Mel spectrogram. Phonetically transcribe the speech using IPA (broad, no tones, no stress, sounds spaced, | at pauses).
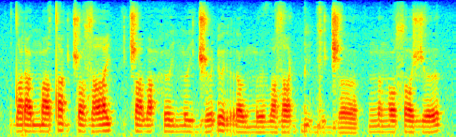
dˤ o ɾ ə u̯ ŋ͡m ʌ tˤ ʌ ɡ t͡ʃ o zˤ i | t͡ʃ i ðˤ ʌ h ɵ i̯ ŋ ɵ i̯ d͡ʒ ɵ ɗ ɵ r ɒ u̯ m ɵ ð ə zˤ i ɡ ɓ i ɡ i d͡ʒ ʌ | ŋ ʌ ŋ o sˤ ɵ ʒ ə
